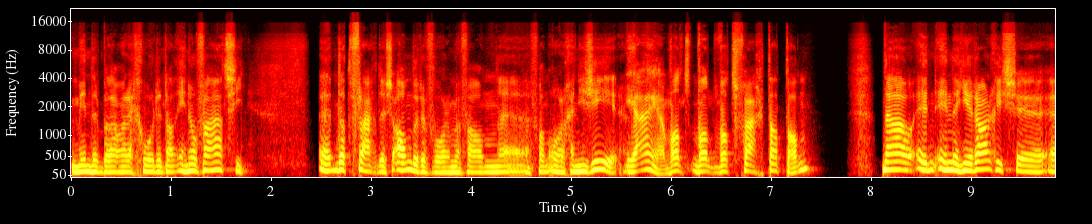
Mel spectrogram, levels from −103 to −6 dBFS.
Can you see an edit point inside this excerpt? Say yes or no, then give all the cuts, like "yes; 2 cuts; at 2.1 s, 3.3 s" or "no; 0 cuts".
no; 0 cuts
